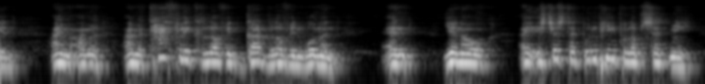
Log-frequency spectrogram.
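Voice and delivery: pious Irish woman, put-on accent; Irish lilt, protesting her piety; Irish lady impression. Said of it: "of this Irish lady".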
